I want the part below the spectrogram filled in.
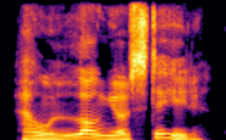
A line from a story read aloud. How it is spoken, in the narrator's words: cried she, gaping, as if she had just been waked out of her sleep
